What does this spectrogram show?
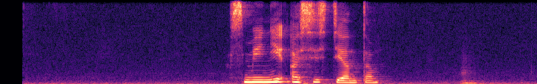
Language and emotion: Russian, neutral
